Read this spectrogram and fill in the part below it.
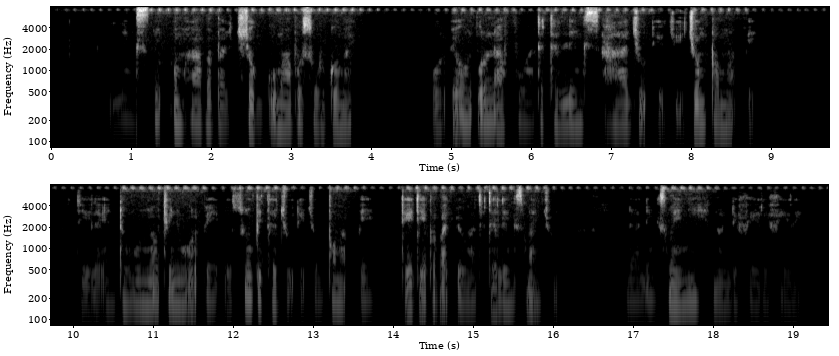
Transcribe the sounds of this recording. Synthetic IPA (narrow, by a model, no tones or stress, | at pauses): liŋɡsɗiɗːumhababalt͡ʃoɡːṵmabɔsɔɾɡɔmaj | wɔɾɓɛ̰ʔɔnʔṵɾna̰fuwatataliŋɡshad͡ʒṵɗed͡ʒid͡ʒɔmpamaɓːɛ | d̥ʰɛla̰ʔɛntɔwuɲowtʰiniwɔ̰ɾɓɛɗɔsumpitʰad͡ʒṵːɗɛ̰d͡ʒɔmpamaɓːɛ | tɛdɛbaba̰lɓɛwatʰḁtaliŋɡsma̰nt͡ʃum | ndaliŋɡsmajninɔndɛfɛɾɛfɛɾɛ̰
